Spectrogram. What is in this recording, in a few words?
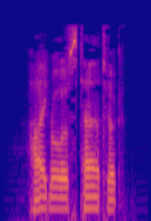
"hydrostatic", English; adjectives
